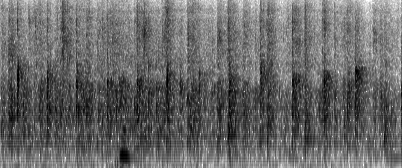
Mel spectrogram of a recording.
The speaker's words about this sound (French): Je crois qu'on peut vraiment les applaudir, hein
